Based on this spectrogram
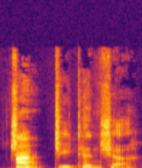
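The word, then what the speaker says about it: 自転車: Jitensha.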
